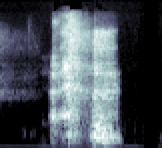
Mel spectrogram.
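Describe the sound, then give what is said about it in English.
A single sharp sneeze bursts out, a quick two-part explosive blast lasting under a second, with silence before and after. “Bless you.”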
